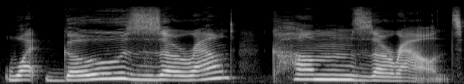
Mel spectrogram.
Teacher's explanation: the S at the end of goes is followed by a vowel. So that S is going to sound like a Z in American English.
